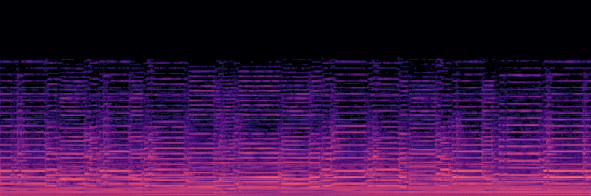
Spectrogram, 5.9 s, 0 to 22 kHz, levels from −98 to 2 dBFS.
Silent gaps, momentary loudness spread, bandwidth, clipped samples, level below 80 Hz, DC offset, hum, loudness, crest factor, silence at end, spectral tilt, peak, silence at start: none; 5 LU; 15.5 kHz; under 0.1%; -70 dBFS; under 0.1%; none; -32 LUFS; 14 dB; 0 s; -1.5 dB/octave; -20 dBFS; 0 s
